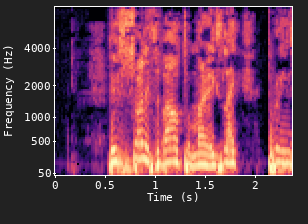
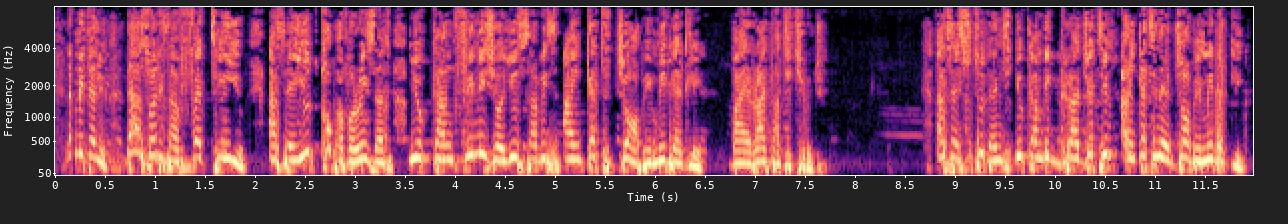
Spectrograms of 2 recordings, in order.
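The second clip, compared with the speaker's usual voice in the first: preaching; 6 semitones higher than usual. Acted. Preaching over music.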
